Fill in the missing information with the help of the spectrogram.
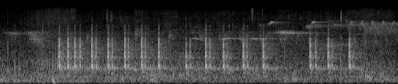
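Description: A large woodpecker hammers out bursts of sharp, rapid knocks in several short rhythmic runs, clear above a steady rushing outdoor background, in a maple and oak forest beside a cold snowmelt river in spring.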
